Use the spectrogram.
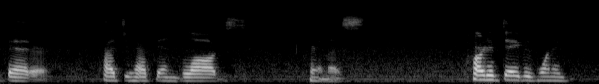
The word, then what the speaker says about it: Blod: The man produced Guy as G with a hard G, the French way, and blood to rhyme with cod, blod, G-blod, as if Scandinavian.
